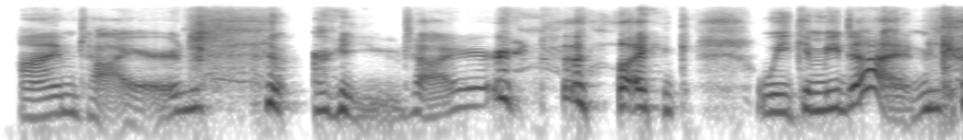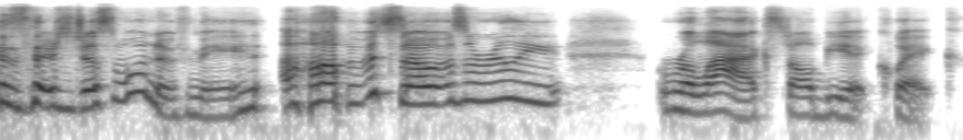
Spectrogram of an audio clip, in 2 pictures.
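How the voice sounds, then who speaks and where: Young woman, medium pitch, slow casual delivery, candid and giggly, a performer answering questions. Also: a bit bright. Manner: candid, giggly, self-deprecating. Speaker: actor and playwright answering questions. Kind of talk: casual conversational Q&A.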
